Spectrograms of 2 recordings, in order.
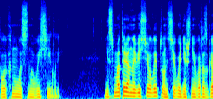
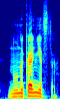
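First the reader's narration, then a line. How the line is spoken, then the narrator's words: Hefty woman exclaiming. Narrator (Russian): воскликнула тетка, габаритами схожая с бегемотихой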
